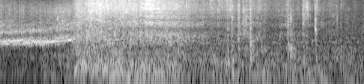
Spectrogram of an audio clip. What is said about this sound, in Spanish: Pensarías que saldrían heridos y lastimados, dado que fue un fuerte choque.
